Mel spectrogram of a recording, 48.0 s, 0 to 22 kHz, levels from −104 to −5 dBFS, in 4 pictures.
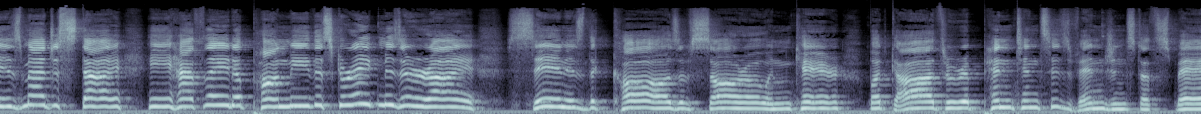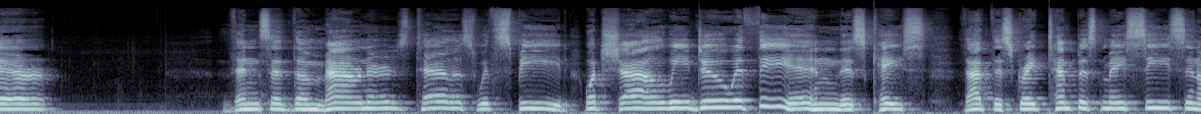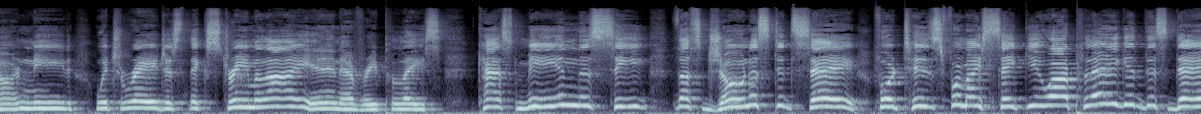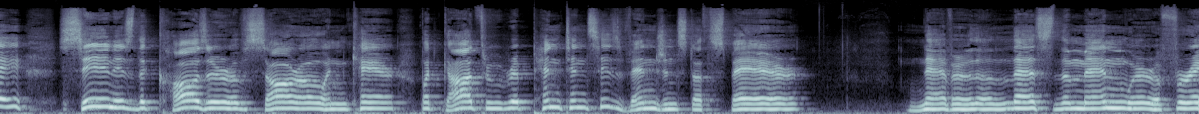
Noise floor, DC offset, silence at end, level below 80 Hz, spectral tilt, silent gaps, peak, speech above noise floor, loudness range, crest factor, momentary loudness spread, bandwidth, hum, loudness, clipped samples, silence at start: -54 dBFS; under 0.1%; 0 s; -52 dBFS; -4.5 dB/octave; none; -10 dBFS; 29 dB; 3 LU; 16 dB; 8 LU; 16.5 kHz; none; -25 LUFS; under 0.1%; 0 s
